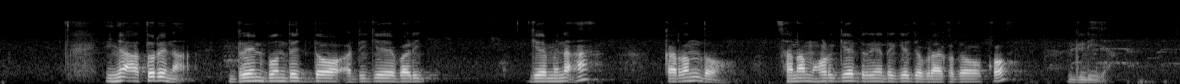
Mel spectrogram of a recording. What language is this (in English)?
Santali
